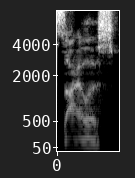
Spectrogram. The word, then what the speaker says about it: Silas: I get all types of pronunciations. I get Silas. I get Silas. It's Silas, but Silas. Close enough.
